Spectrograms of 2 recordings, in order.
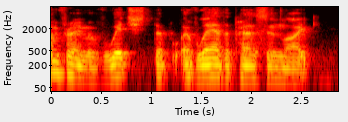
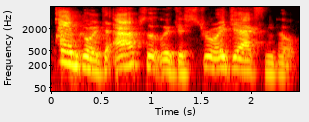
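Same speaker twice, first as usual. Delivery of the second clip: high, loud, mock-boastful outburst; hyped self-quote; 8 semitones higher, 4 dB louder than usual. Player hyping himself after high praise, high loud boasting. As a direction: crow it like an overexcited player. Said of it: "I'm like".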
